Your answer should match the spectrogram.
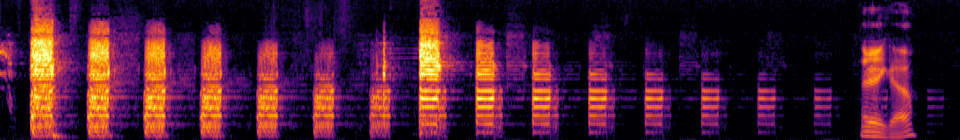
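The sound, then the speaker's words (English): Electric guitar through a carbon copy delay pedal on a pedalboard, playing a steady rhythmic pattern of slightly gritty chords with echoing repeats, ending on a wavering, bent note. No one speaks. “Here's uh, here's the carbon copy right here.”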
